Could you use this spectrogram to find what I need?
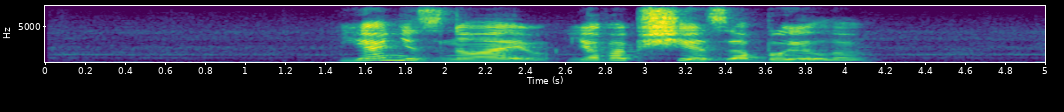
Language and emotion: Russian, sad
